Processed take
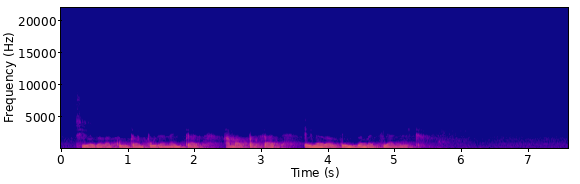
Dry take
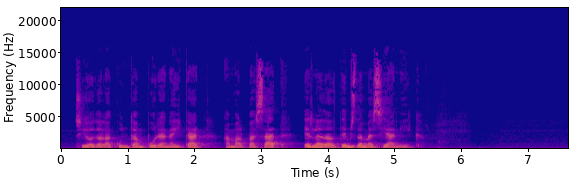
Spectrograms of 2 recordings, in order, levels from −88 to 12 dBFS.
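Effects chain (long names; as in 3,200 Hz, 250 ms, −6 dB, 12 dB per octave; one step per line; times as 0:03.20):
three-way crossover with the lows and the highs turned down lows −12 dB, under 220 Hz, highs −21 dB, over 2,100 Hz
treble cut that deepens with the level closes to 350 Hz, closed at −33 dBFS
high-shelf EQ 3,900 Hz −9.5 dB
hum removal 89.18 Hz, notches 21
echo with shifted repeats 84 ms, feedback 41%, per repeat −130 Hz, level −10.5 dB
level +1.5 dB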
